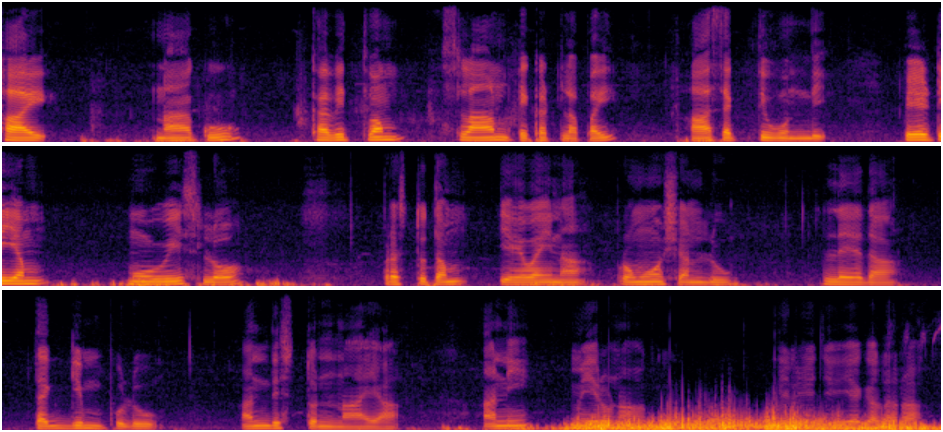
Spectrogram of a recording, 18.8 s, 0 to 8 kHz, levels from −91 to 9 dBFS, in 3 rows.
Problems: background sounds at intervals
